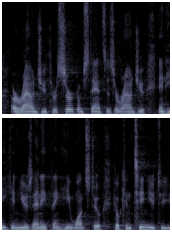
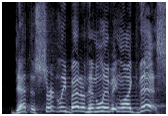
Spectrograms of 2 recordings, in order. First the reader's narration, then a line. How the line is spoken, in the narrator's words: he exclaimed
